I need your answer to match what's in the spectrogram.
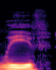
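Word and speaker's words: Liev: Leave Schreiber, is that where we've landed? I've heard it pronounced so many different ways on different podcasts that I always think whatever I'm about to say is the wrong one. – Yeah, I think it's Leave. I'm pretty sure.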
